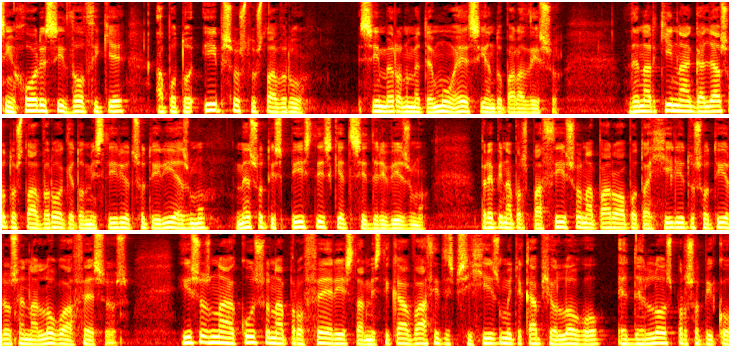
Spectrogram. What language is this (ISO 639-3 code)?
ell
